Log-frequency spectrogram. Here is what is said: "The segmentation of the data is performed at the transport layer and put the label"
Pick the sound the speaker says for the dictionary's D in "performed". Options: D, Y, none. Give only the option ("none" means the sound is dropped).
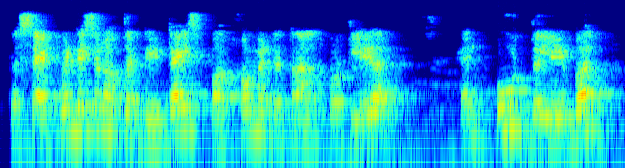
none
